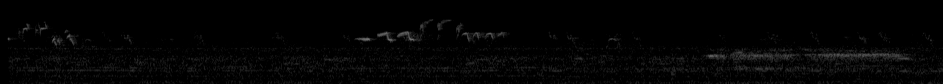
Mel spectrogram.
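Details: At dawn, a common redstart sings two short, high phrases a few seconds apart, each a quick tumbling twitter, with faint distant birdsong and a soft lower hum behind.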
